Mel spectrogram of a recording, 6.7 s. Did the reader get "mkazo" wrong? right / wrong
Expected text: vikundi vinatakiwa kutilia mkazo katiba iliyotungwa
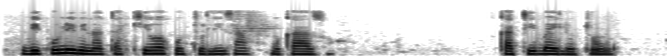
right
